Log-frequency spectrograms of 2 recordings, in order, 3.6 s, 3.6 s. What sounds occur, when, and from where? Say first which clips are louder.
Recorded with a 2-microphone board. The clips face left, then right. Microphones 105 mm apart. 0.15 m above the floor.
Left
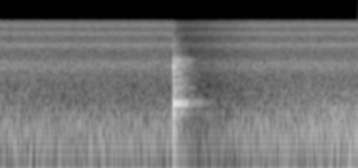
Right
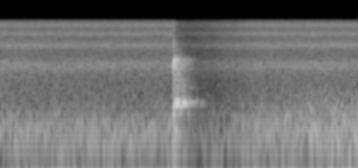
1.7 s tapping: left 6 dB; 55° left (ahead or behind), 1.4 m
